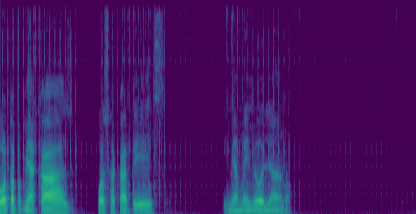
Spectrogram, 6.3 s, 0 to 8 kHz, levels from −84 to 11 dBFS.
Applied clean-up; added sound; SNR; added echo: neural mask model RNNoise.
